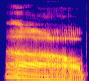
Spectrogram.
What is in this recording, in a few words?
reaction negative, survivor voice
